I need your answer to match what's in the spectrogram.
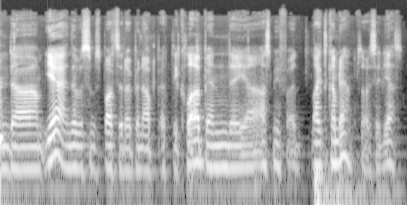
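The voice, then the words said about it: Australian accent. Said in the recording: “Hello, Australia. Hello, mate... Yeah, that old accent there.”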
